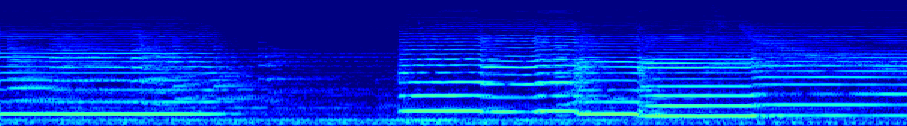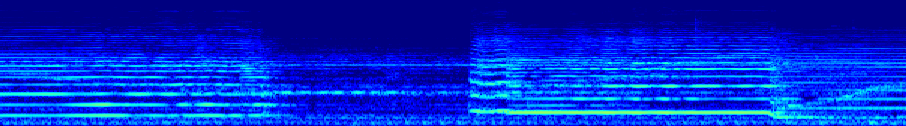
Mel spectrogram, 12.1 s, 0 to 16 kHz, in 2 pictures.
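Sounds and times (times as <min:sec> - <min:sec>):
saxophone long note: 0:00.0 - 0:01.7, 0:02.6 - 0:12.0.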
